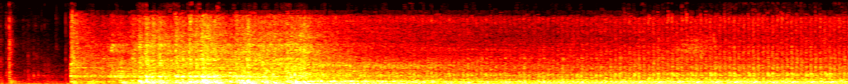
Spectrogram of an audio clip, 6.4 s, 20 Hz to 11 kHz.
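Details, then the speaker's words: 2004 Audi A3 2.0 TDI (BKD) diesel starts up after a timing belt and water pump replacement with a loud, harsh metallic rattle that settles into a steadier idle; the rattle is a dual mass flywheel fault. "it's just the that really loud rattling noise that you had to start with nothing to be worried about obviously yours shouldn't really sound like that it's just this is actually got a fault with the dual mass flywheel on it"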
